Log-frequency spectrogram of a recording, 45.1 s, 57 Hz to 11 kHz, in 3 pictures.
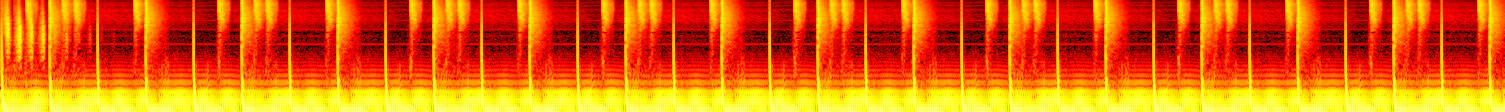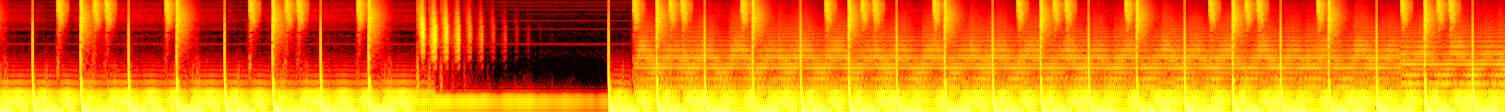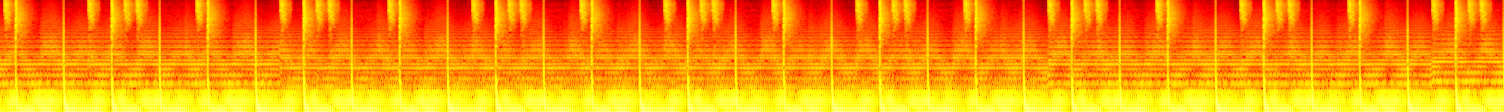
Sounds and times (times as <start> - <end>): Techno: 0.0 - 20.0, 21.2 - 45.1.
